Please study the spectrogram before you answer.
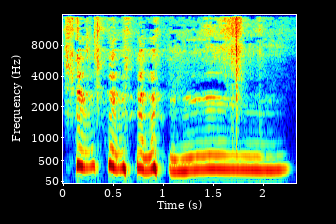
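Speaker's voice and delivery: high giggle at his bad luck; rueful high giggle; laugh. Real, not acted. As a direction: giggle in defeat. Laughs at another miss.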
